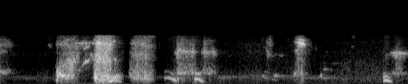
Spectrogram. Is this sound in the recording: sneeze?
yes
